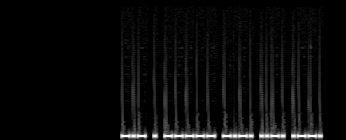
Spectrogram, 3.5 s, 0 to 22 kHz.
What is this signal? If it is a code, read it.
Morse code, heard as a keyed tone, about 46 wpm, 700 Hz. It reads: KE0CFP
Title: USA Call Signs - 6 Characters - 4x Character Spacing - 45wpm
